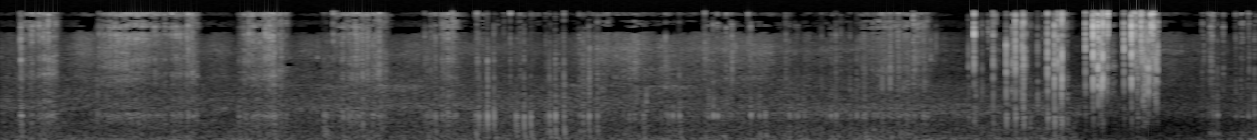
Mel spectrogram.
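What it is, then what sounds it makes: Textured rubber mat. Long nails and fingertips tap and scratch across a flat black rubber or plastic mat covered in small raised round bumps. The result is a continuous dry scraping texture dotted with quick, crisp clicks, a few sharper taps near the end, and a steady low rumble underneath.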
